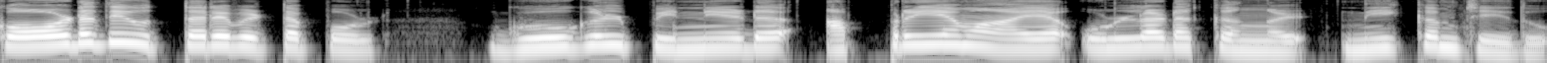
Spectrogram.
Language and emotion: Malayalam, neutral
